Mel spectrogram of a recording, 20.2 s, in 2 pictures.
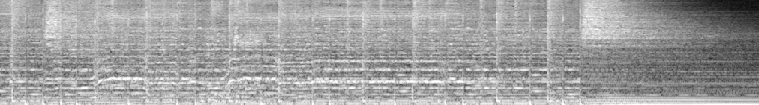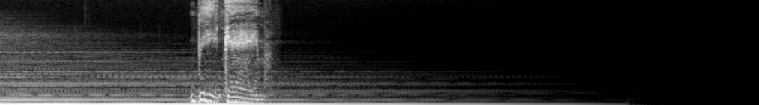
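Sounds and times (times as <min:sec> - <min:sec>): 
bright uplifting motivational music: 0:00.0 - 0:13.8.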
